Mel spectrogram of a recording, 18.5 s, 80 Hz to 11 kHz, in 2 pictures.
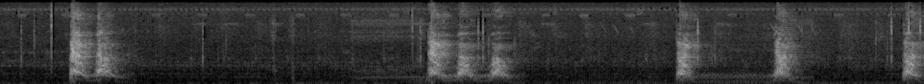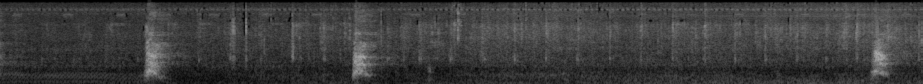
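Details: Hemi Bleu, a pit bull, barking at nothing one August morning in 2012; loud broadband barks come singly and in a quick triple, spaced irregularly over a quiet background with a faint hiss.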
